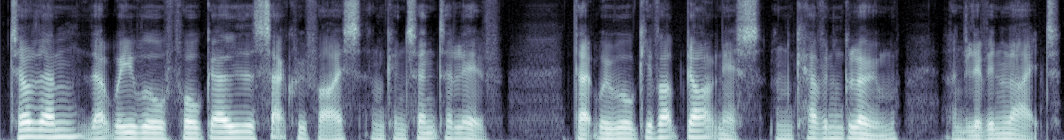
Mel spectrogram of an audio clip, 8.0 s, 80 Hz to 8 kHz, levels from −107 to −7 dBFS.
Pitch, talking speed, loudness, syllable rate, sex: 115 Hz, 190 wpm, -18 LUFS, 4.8 syllables/s, male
